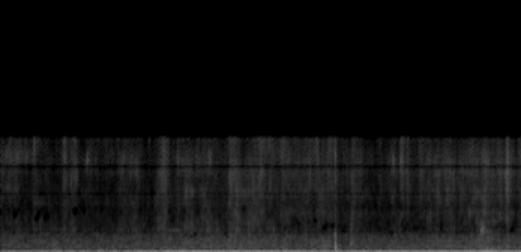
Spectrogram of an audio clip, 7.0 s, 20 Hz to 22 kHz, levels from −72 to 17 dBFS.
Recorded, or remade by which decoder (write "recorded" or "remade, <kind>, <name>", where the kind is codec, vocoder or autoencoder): remade, vocoder, Vocos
